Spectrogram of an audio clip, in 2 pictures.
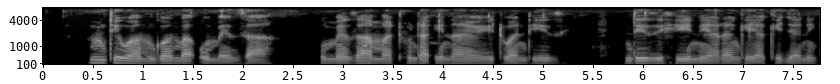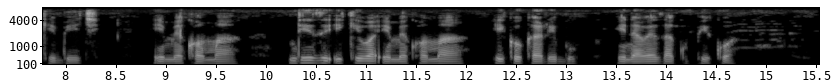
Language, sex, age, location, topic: Swahili, male, 25-35, Kisumu, agriculture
